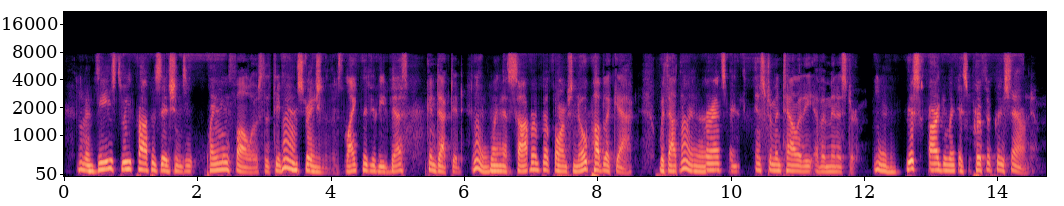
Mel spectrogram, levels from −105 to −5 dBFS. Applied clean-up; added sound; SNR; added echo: neural mask model Resemble Enhance denoiser.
